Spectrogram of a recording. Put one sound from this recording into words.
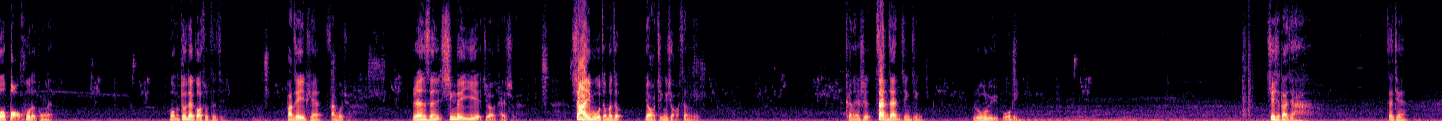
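A middle-aged man speaks calmly and closely into a microphone, with pauses between phrases.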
